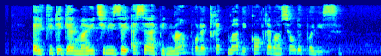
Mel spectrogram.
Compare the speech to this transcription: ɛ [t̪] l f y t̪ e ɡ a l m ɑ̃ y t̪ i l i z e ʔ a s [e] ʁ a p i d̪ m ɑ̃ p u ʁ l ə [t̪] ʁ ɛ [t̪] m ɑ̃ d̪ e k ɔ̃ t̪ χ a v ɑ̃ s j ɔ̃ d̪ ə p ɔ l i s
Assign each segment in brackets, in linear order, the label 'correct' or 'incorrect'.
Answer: incorrect: none, correct, correct, correct

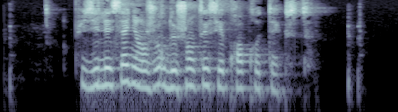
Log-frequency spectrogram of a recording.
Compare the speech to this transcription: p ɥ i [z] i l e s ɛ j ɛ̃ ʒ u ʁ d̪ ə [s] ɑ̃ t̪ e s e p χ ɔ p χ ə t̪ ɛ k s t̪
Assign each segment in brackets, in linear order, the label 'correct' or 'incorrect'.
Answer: correct, incorrect: ʃ

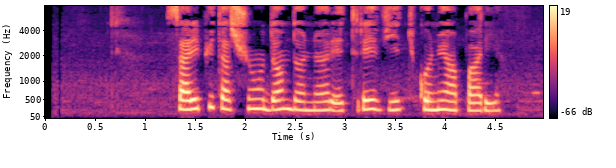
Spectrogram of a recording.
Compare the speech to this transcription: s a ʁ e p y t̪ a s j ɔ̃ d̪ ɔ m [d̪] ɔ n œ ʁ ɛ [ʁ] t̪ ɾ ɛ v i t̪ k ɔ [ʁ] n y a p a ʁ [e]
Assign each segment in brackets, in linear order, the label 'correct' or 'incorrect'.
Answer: correct, incorrect: none, incorrect: none, incorrect: i

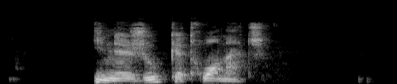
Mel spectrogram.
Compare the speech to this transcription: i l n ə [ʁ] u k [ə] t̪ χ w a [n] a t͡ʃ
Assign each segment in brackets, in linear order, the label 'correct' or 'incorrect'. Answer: incorrect: ʒ, correct, incorrect: m

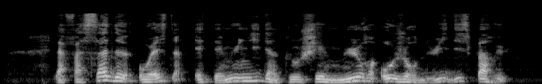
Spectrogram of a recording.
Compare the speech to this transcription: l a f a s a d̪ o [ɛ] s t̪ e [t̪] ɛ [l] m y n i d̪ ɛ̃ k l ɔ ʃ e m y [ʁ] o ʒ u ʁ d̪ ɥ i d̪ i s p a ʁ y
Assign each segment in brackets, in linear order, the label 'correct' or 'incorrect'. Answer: correct, correct, incorrect: none, correct

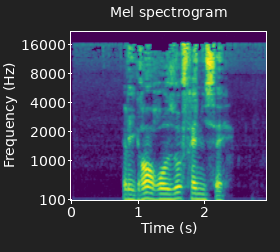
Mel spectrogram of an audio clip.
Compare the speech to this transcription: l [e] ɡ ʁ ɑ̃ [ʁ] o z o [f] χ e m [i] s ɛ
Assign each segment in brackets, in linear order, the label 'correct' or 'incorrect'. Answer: correct, correct, correct, correct

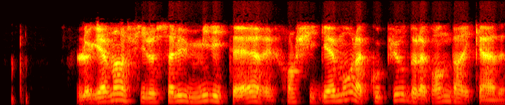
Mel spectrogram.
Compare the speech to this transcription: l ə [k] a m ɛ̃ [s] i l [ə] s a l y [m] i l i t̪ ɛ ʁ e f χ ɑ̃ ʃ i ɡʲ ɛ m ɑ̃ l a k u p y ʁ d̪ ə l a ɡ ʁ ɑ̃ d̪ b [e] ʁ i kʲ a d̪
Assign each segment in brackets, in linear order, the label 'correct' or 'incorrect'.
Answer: incorrect: ɡ, incorrect: f, correct, correct, incorrect: a

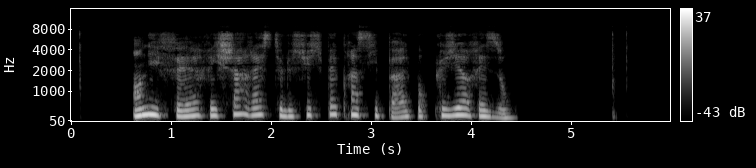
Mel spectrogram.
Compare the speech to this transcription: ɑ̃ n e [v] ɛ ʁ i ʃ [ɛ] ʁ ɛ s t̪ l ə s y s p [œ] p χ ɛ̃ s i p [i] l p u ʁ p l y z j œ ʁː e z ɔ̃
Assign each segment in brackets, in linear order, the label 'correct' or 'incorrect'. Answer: incorrect: f, incorrect: a, incorrect: ɛ, incorrect: a

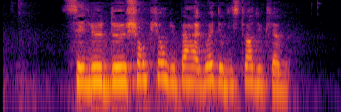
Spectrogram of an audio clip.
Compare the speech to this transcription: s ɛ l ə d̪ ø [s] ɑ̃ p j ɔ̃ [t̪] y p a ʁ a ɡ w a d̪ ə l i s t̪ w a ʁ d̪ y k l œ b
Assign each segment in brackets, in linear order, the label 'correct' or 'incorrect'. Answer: incorrect: ʃ, incorrect: d̪

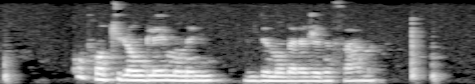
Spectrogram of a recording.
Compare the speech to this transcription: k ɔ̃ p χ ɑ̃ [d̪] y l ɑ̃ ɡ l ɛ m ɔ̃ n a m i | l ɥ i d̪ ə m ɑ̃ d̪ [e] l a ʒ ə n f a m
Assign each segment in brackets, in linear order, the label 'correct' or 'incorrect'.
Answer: incorrect: t̪, incorrect: a

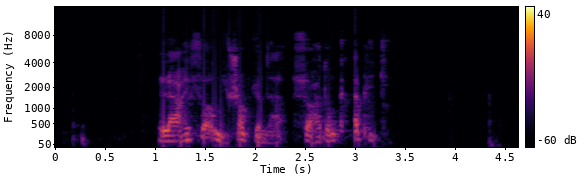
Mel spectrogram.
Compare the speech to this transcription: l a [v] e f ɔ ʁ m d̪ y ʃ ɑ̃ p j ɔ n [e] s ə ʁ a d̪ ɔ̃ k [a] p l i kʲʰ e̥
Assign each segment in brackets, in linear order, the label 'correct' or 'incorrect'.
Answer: incorrect: ʁ, incorrect: a, correct

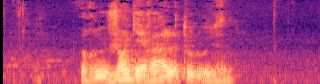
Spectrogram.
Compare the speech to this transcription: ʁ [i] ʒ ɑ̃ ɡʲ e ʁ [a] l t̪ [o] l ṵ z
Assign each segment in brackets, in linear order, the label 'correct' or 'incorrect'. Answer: incorrect: y, correct, incorrect: u

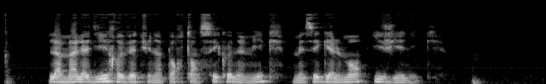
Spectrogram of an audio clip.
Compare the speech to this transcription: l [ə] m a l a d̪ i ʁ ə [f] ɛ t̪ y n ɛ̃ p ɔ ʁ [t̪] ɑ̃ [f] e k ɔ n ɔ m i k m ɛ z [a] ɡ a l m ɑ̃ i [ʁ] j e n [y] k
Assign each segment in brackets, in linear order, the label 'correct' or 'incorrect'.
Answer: incorrect: a, incorrect: v, correct, incorrect: s, incorrect: e, incorrect: ʒ, incorrect: i

